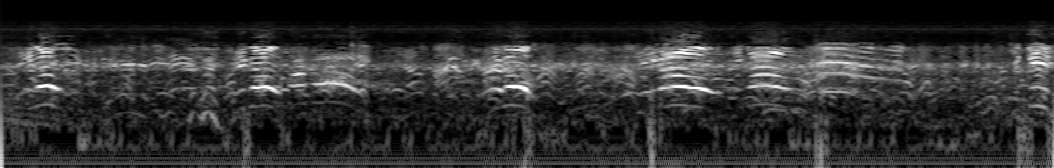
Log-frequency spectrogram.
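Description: Several people's voices shouting and calling out in short, rising-and-falling calls, over a background of crowd chatter.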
